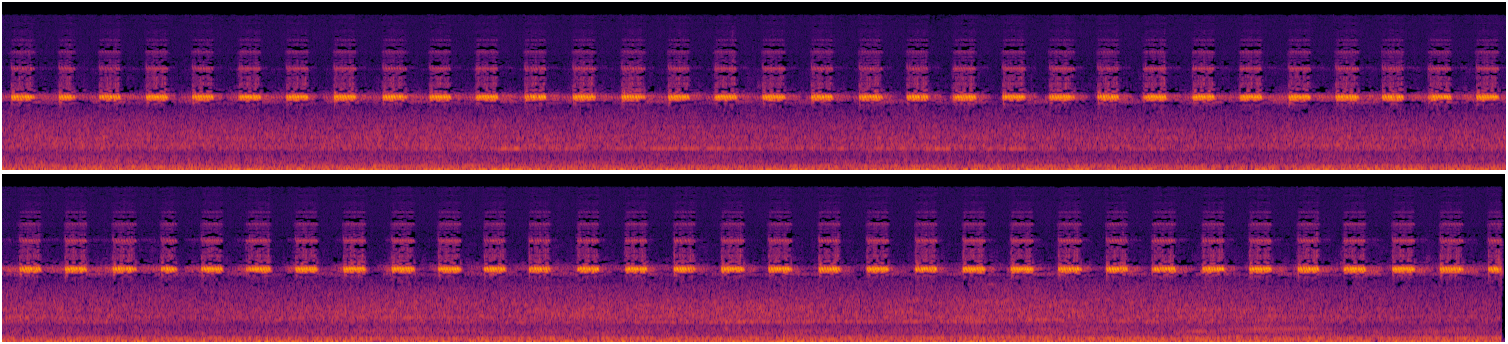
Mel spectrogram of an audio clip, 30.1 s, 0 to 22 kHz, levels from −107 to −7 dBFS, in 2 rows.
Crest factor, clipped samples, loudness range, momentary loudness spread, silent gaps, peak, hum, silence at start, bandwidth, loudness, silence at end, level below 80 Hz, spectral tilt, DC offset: 14 dB; under 0.1%; 1 LU; 3 LU; none; -20 dBFS; none; 0 s; 16 kHz; -32 LUFS; 0 s; -52 dBFS; -3 dB/octave; under 0.1%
